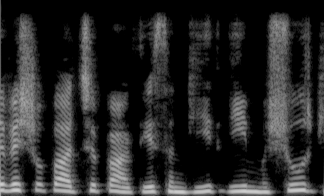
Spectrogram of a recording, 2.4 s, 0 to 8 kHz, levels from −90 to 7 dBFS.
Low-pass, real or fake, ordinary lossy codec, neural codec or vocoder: 7.2 kHz; fake; none; codec, 16 kHz, 1 kbps, X-Codec, WavLM features, trained on Multilingual LibriSpeech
